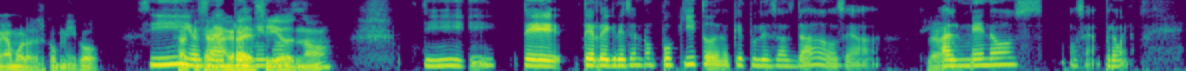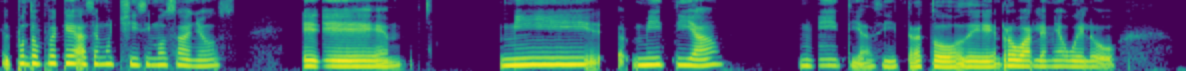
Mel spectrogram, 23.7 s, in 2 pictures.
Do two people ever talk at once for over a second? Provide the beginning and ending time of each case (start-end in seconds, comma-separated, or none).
1.8-3.1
